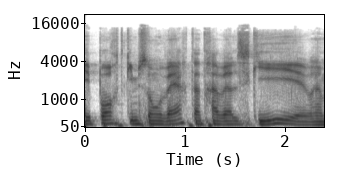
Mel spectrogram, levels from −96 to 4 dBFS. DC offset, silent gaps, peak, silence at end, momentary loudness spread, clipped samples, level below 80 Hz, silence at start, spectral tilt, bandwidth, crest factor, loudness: under 0.1%; none; -6 dBFS; 0 s; 3 LU; under 0.1%; -40 dBFS; 0 s; -4.5 dB/octave; 15.5 kHz; 14 dB; -20 LUFS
